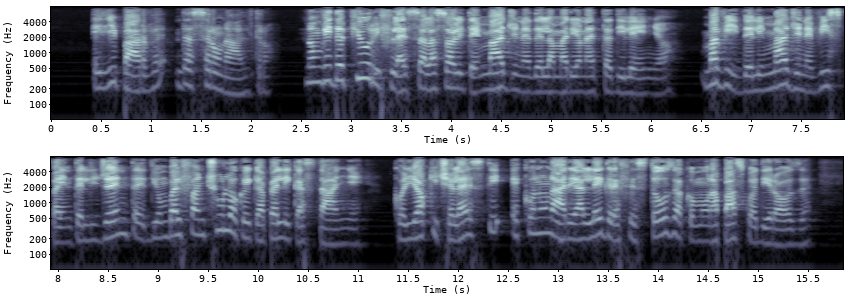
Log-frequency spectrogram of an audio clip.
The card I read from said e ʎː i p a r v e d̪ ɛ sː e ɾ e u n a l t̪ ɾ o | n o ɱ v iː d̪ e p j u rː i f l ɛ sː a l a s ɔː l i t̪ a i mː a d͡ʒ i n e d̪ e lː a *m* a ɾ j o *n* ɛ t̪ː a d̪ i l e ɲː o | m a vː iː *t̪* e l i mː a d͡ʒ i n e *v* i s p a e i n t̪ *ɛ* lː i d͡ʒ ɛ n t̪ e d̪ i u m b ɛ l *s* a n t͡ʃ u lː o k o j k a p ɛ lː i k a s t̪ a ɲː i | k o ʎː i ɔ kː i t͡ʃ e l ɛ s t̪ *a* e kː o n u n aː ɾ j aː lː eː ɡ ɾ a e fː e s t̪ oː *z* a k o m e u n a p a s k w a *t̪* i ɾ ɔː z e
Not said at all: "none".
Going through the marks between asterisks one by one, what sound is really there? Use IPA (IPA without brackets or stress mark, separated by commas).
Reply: m, n, d̪, v, e, f, i, z, d̪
